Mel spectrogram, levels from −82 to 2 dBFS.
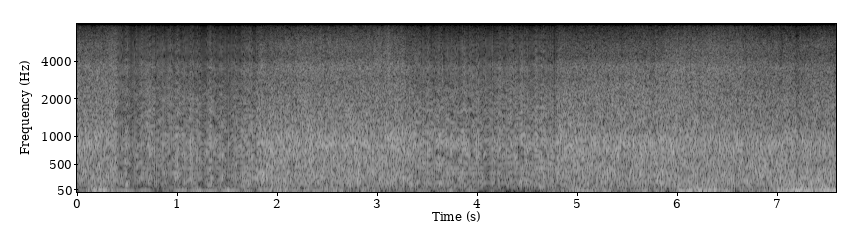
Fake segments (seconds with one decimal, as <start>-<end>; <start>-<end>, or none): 0.4-1.8; 3.4-4.8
